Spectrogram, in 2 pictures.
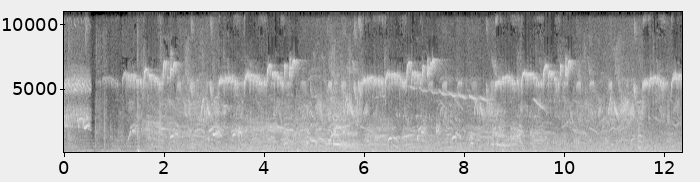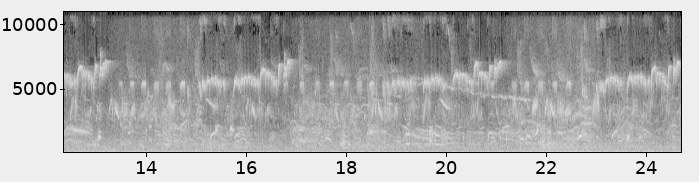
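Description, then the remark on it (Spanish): A dense dawn chorus of many birds calling and chirping at once in an ombú forest by the Balizas stream in Rocha, with repeated high whistles and honking calls layered over a constant, busy outdoor background. “Este es un lugar donde hay muchas aves.”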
